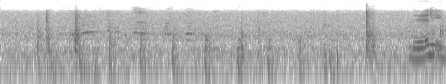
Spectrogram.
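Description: A run of light clicks and taps, about three a second and uneven, from makeup items being handled, with a louder click near the end.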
